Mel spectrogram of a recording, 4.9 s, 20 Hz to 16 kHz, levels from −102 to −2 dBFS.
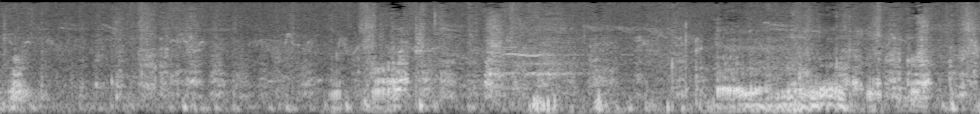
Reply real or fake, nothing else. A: real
